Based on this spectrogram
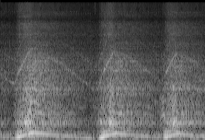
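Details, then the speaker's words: Honda Goldwing trike, before oil change; three throttle blips rising cleanly and falling back to a smooth idle with no hesitation or rattle, intake audible; normal revving. "Amigo, it's running smooth. It's running smooth. Počúvaj to ešte raz, počúvaj to. Krásne, motor ide krásne."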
